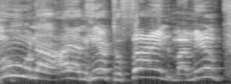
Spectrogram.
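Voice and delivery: put-on slow, shouted minotaur demand in a French accent; Muna, French accent. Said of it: "Muna also has a French accent".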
